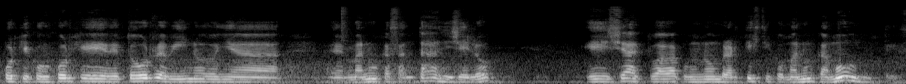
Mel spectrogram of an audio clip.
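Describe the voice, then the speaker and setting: An older man with an Argentine accent from Entre Ríos, reminiscing in a conversational interview, haltingly searching for words and repeating himself. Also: mid-range voice, steady tone, dark tone, a little hiss or hum. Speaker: interviewee, former radio theatre actor.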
